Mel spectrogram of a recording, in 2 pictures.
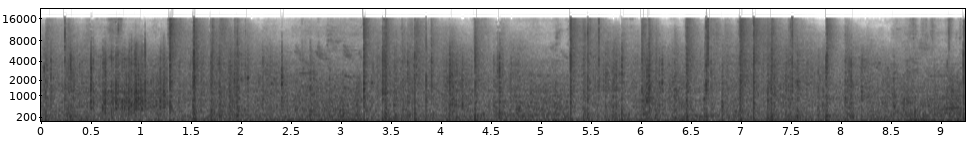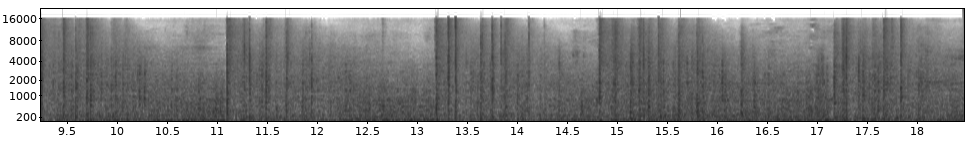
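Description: Fireworks display: a dense, continuous barrage of shell bursts and crackling over a steady low rumble.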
